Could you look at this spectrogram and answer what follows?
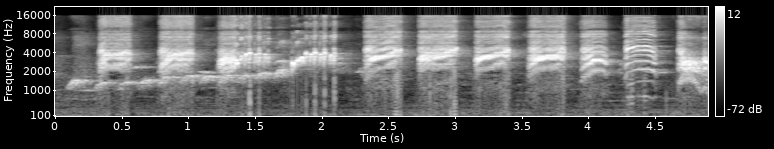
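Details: Greater green leafbird giving a rising whistled note that slides upward, followed by a string of harsh, buzzy squawks repeated roughly twice a second.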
